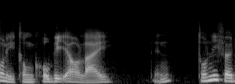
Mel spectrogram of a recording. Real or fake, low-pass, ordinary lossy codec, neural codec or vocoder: fake; none; none; codec, 16 kHz, about 1 kbps, DyCAST, with the encoder's durations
